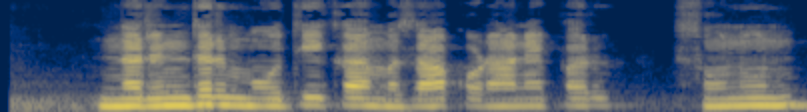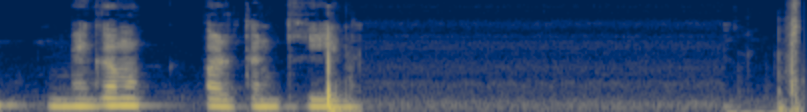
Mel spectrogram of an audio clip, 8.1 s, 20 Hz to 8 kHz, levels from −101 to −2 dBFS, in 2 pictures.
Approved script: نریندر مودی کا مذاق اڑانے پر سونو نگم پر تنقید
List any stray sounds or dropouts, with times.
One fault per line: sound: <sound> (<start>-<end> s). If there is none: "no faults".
no faults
